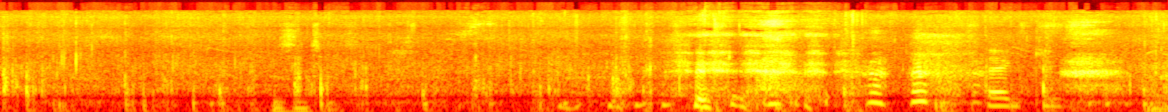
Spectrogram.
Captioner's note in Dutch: gelach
